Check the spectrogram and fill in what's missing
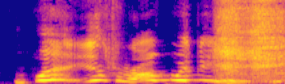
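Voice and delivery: high, incredulous squeal; exasperated mock. Survivor yelling at an empty building, high exasperated mock. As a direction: imitate a baffled survivor losing patience. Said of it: "And it's like".

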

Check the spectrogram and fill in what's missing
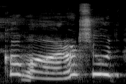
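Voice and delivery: high, whiny begging, laying on the guilt; guilt-tripping plea. Acted. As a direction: pester him half in earnest, half as a guilt trip. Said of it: "half guilting and half legitimate".

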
